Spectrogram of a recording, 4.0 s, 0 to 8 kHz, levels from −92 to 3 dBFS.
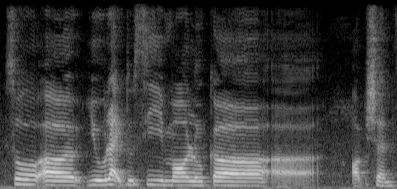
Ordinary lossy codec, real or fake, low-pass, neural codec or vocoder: none; real; none; none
